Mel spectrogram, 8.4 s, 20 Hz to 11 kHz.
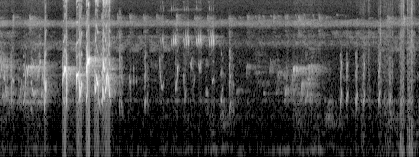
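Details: Newly acquired caged streak-eared bulbul, recorded 29/06/2021, singing energetically in the style called gacor: a bright burst of chattering whistled notes lasting about a second, then sparse short chips and a brief phrase in near silence.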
